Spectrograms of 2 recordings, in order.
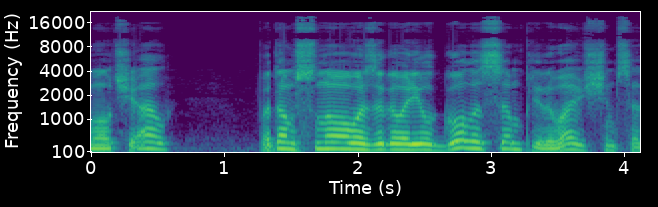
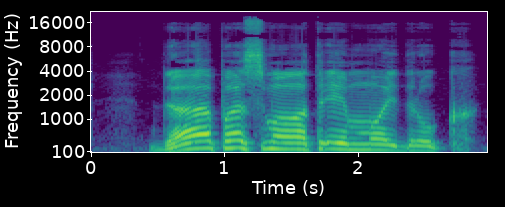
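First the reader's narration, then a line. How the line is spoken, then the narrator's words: Menacing. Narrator (Russian): грозно ответил мистер Бен Эллен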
